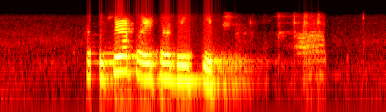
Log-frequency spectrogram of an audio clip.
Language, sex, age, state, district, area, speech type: Hindi, female, 60+, Uttar Pradesh, Ayodhya, rural, conversation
